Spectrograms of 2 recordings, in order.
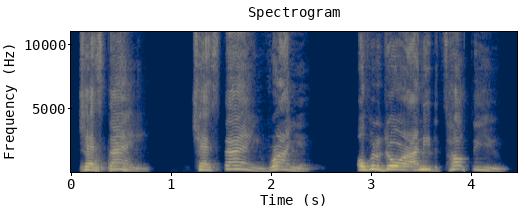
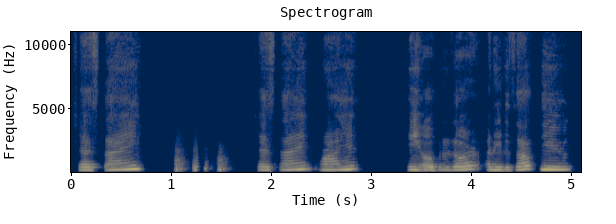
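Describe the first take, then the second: First: It is said in an aggressive tone. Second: It is said in a calm tone.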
